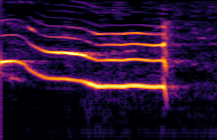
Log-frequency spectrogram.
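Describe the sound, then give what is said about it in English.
A preacher in church imitates a neighbor's hound dog's howl: one long, wavering tone that slides down in pitch, holds steady, then breaks off abruptly. It is loud, with no other talking. “Somebody in my neighborhood, I haven't found it yet, but they got a hound dog.”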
